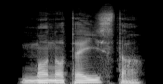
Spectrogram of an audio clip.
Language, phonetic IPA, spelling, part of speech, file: Polish, [ˌmɔ̃nɔtɛˈʲista], monoteista, noun, Pl-monoteista.ogg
